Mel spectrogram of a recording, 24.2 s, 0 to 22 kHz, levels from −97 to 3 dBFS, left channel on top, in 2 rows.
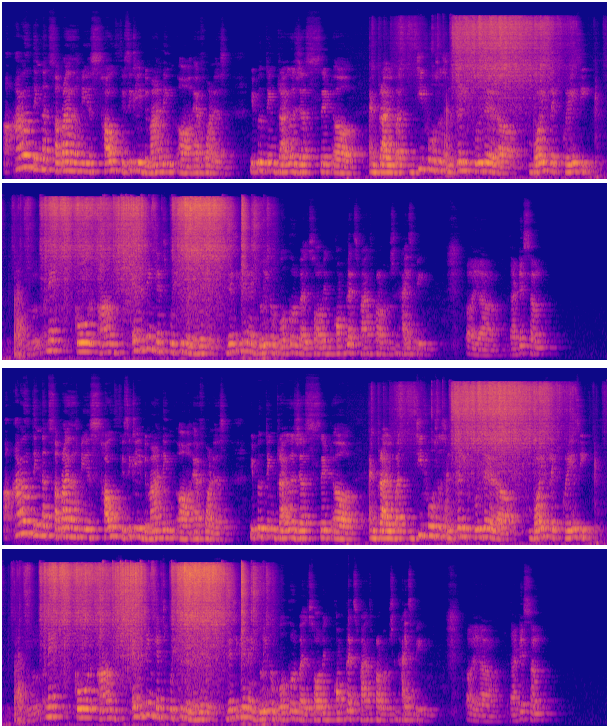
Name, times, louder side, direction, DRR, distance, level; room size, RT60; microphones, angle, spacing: voice 1, 0.0-4.4 5.0-7.0 7.3-10.2 10.5-11.7 12.8-13.2 13.5-20.5 21.0-21.2, equal, 40° right, -2 dB, 0.4 m, -33 dB
sound 1, 7.3-7.4 7.9-8.0 8.6-11.4 11.8-11.9 12.4-15.1 15.5-17.4, right 4 dB, 75° right, 0.7 m, -27 dB
sound 2, 8.8-9.1 10.6-10.8 12.2-12.7 13.1-13.2, left 1 dB, 75° left, 0.6 m, -42 dB
voice 2, 12.5-12.9 21.4-22.8, equal, 25° left, -5 dB, 0.7 m, -43 dB
3.1 x 2.0 x 2.2 m, 0.73 s
head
